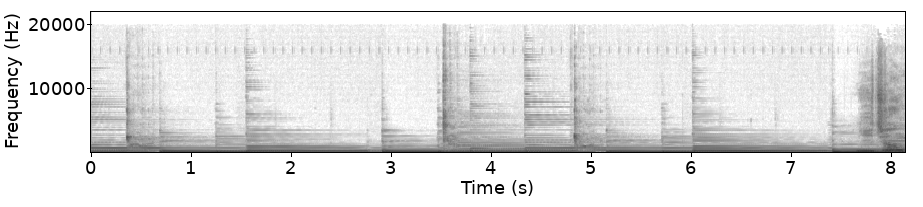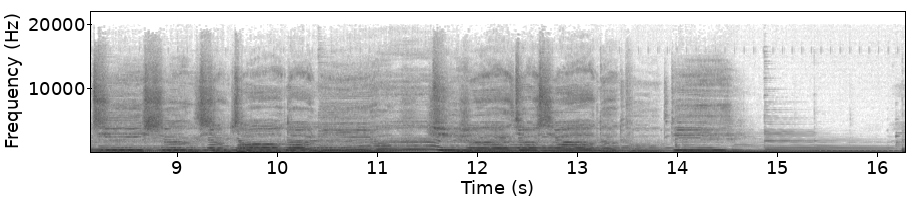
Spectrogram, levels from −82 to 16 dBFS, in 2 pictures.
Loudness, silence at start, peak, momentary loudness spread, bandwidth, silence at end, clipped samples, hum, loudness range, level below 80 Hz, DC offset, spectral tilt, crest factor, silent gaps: -14 LUFS; 0 s; 0 dBFS; 11 LU; 19 kHz; 0 s; under 0.1%; none; 8 LU; -42 dBFS; under 0.1%; -5 dB/octave; 12 dB; none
